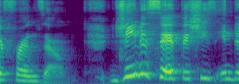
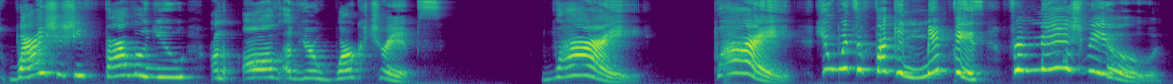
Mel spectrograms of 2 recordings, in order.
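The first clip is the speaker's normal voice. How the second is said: rising, louder incredulous rant; yelling why at him in disbelief; exasperated yell; 5 semitones higher, 5 dB louder, slower than usual. Real, not acted. Ranting at Shaq about his trip, exasperated shout.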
